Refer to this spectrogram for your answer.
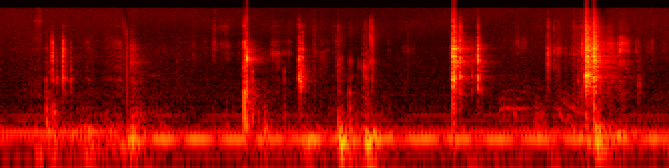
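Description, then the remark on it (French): A medicine cabinet door clicks open, followed by scattered taps and rattles as a small tube of pills is handled, all over a steady low hum with no voices. “Ouvre l'armoire à pharmacie. Prends un tube de comprimé.”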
